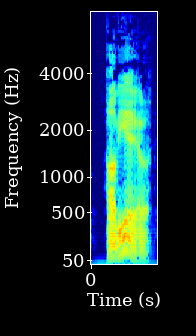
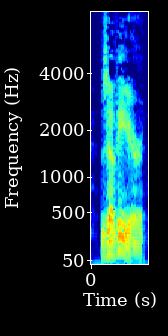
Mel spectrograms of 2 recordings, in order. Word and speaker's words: Xavier: Older settlers who spoke Spanish wanted to call it Javier, with accent on the last syllable, but newcomers promptly changed that to Xaver, with accent on the second. Within a few months, it was agreed that the county was Xavier, with a heavy accent on the second syllable, and so it became.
